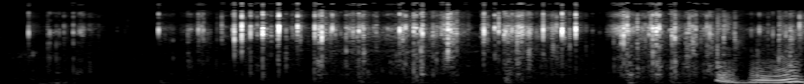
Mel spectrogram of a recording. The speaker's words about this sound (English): Crinkle, crinkle.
